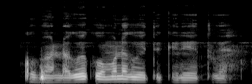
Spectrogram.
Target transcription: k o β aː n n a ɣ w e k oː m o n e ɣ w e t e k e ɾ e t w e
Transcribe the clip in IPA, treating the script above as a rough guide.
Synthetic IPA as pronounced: k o β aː n d a ɣ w e k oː m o n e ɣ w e t e k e ɾ e t w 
